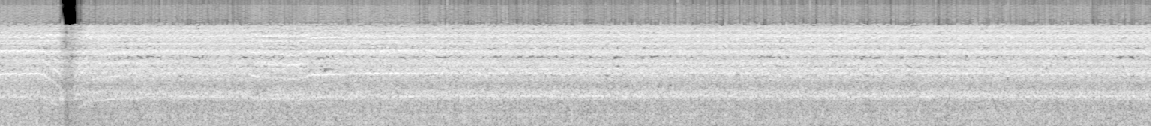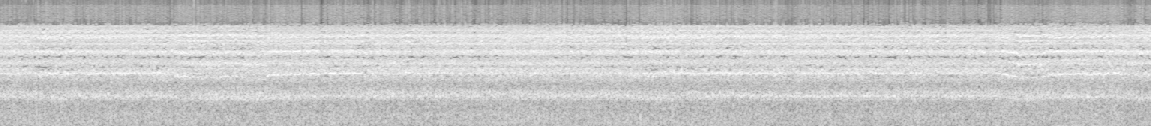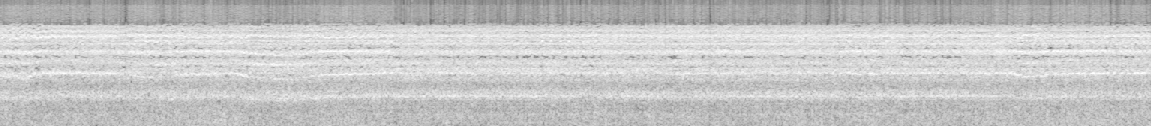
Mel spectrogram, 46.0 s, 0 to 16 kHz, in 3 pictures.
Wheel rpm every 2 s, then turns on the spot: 170, 220, 230, 230, 230, 230, 230, 230, 230, 220, 230, 230, 230, 230, 230, 220, 230, 220, 230, 230, 230, 230, 230.
none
